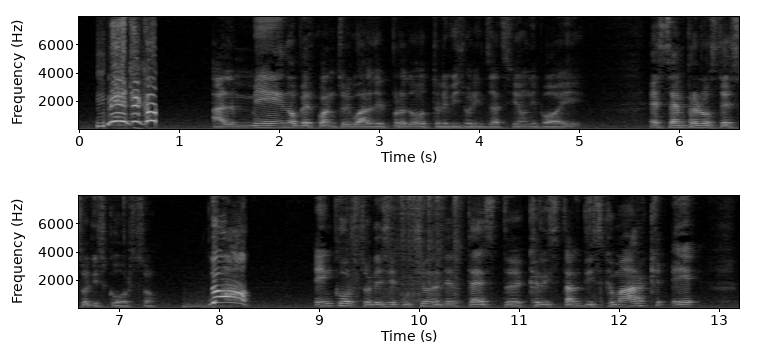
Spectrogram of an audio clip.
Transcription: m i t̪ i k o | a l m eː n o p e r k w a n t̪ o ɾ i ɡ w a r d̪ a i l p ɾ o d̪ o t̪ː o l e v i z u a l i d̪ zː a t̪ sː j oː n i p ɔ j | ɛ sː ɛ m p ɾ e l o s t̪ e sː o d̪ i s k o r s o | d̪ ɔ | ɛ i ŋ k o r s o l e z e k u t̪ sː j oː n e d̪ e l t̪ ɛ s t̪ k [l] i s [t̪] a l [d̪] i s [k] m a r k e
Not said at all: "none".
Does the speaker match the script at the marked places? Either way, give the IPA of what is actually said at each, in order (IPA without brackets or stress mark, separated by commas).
ɾ, t̪, d̪, k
